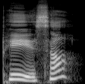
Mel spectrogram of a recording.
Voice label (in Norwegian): "pesa", Hemsedal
